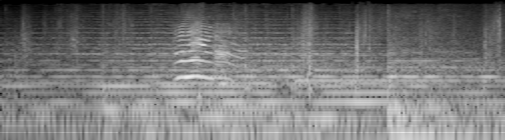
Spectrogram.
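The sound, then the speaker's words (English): A single harsh, honking call of an ibis perched high on a tall shelf rises briefly over a low, steady background rumble. It is loud and cries out once. “High above him, a real, live ibis stood perched on a tall shelf.”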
